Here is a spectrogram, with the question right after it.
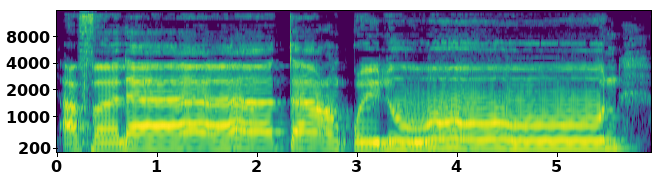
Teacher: आइन साकिन है, ता के साथ मिलाकर पढ़ना है और ज़हर करके पढ़ना है।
